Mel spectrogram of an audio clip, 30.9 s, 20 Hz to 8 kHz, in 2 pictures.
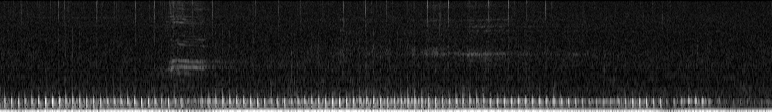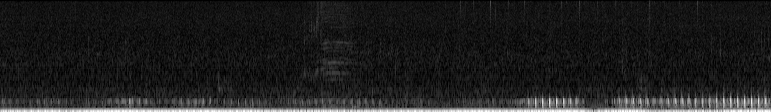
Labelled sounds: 3.3	4.7	killer whale, southern resident, J pod, call S04, 0 to 8.0 kHz
21.4	22.6	killer whale, southern resident, J pod, call S04, 0.36 to 8.0 kHz

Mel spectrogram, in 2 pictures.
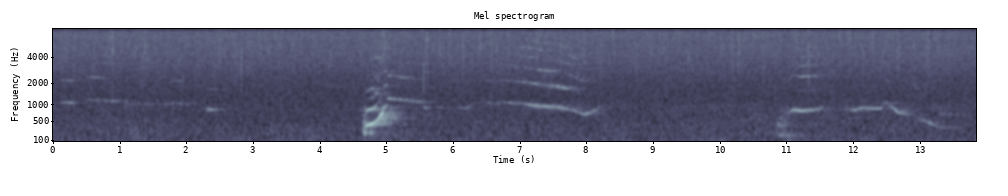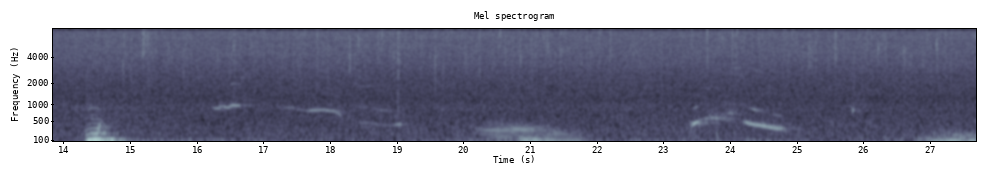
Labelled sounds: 0.1	1.3	humpback whale, 0.91 to 2.4 kHz
4.6	5.6	humpback whale, 0.78 to 2.6 kHz
6.1	8.2	humpback whale, 0.78 to 6.1 kHz
11.0	11.6	humpback whale, 0.78 to 2.6 kHz
11.9	12.8	humpback whale, 0.78 to 1.1 kHz
16.2	16.7	humpback whale, 0.81 to 1.1 kHz
17.5	18.2	humpback whale, 0.78 to 0.88 kHz

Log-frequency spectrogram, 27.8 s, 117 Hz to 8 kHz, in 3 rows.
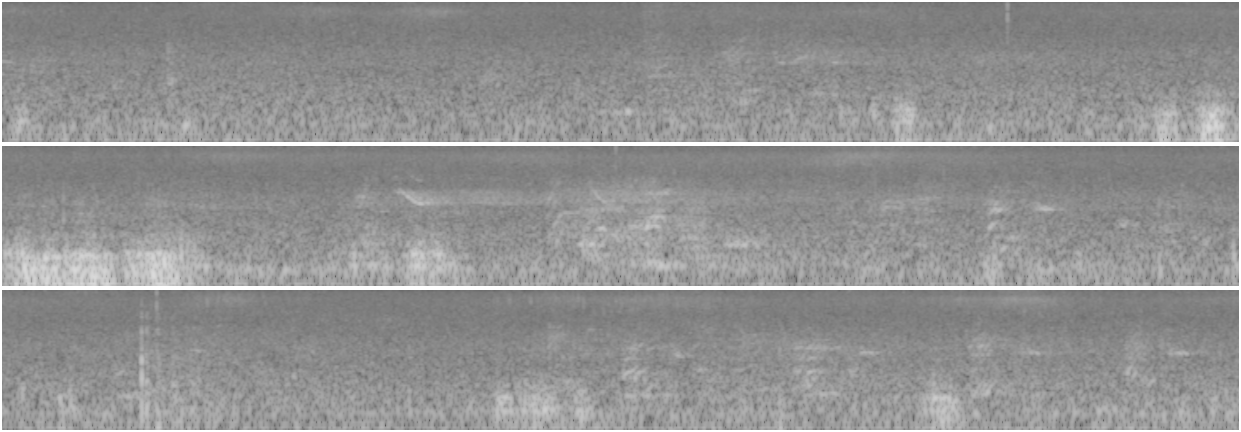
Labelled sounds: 5.8	6.3	killer whale, southern resident, 0.50 to 2.5 kHz

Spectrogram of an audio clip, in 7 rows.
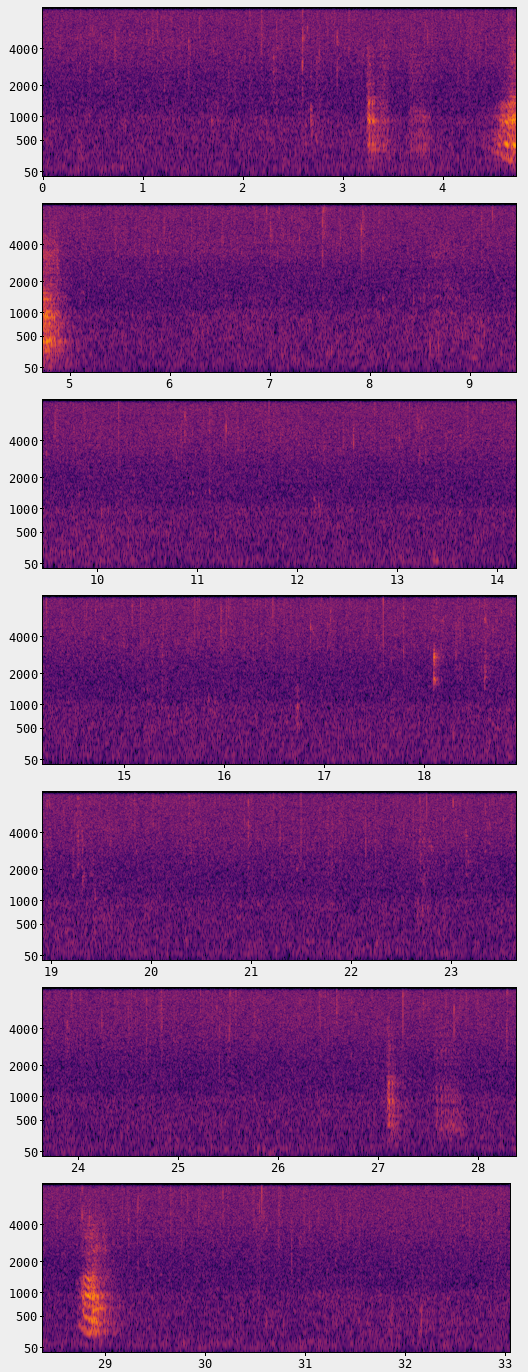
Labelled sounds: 4.5	4.8	croaking sound likely from a nearby submerged object, 0.78 to 1.1 kHz
28.7	29.0	croaking sound likely from a nearby submerged object, 0.78 to 1.1 kHz

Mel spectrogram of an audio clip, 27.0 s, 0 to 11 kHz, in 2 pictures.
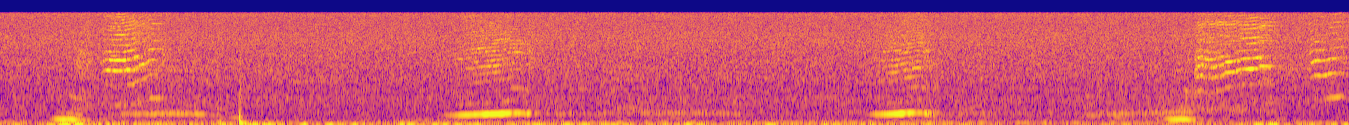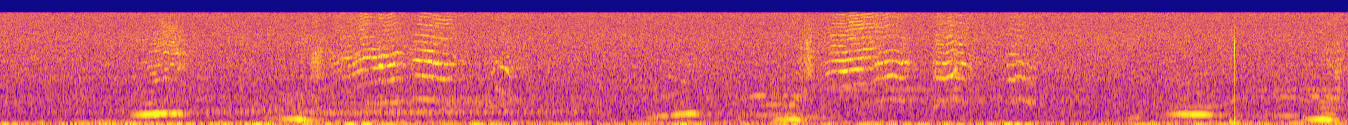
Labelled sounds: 1.0	1.6	humpback whale, 1.1 to 7.1 kHz
4.7	5.1	humpback whale, 1.4 to 3.1 kHz
8.8	9.3	humpback whale, 1.5 to 2.0 kHz
11.9	13.5	humpback whale, 1.1 to 5.8 kHz
15.1	15.4	humpback whale, 2.4 to 2.7 kHz
16.8	18.1	humpback whale, 1.1 to 5.7 kHz
18.4	18.7	humpback whale, 1.4 to 1.8 kHz
21.7	23.2	humpback whale, 0.93 to 7.5 kHz

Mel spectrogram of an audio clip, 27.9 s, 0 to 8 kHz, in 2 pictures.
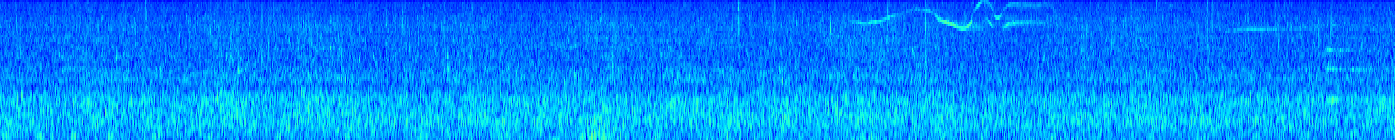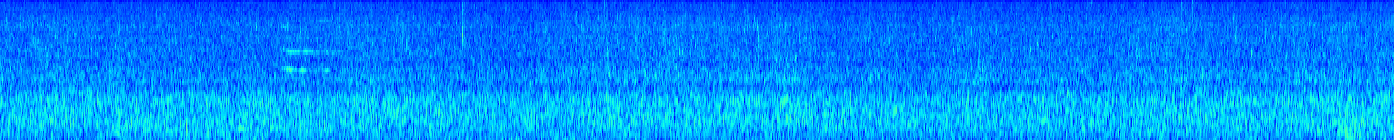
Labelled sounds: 8.5	10.4	killer whale, northern resident, G clan, 4.1 to 7.3 kHz
12.3	13.6	killer whale, northern resident, G clan, 2.5 to 4.2 kHz
16.7	17.2	killer whale, northern resident, G clan, 1.6 to 2.7 kHz

